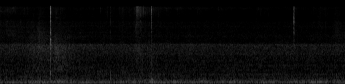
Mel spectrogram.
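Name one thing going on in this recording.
Small metal engine parts click faintly.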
